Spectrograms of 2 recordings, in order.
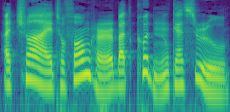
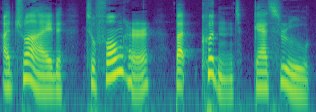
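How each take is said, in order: First: Slow, drawn-out model sentence; slow example. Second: Slow, drawn-out model sentence again; slow repeat. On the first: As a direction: read it slowly for learners. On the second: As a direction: model it slowly once more. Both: Shown as a demonstration. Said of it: "你比方说".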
